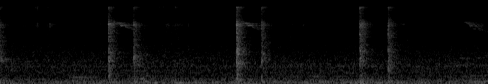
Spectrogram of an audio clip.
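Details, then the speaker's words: Paired sharp percussion taps over the abdomen, starting at quadrant 1, in an adult male patient, giving a hollow drum-like note: normal abdominal tympany. "Baik, suaranya itu normal ya, timpani normal, suara normal itu timpani."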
